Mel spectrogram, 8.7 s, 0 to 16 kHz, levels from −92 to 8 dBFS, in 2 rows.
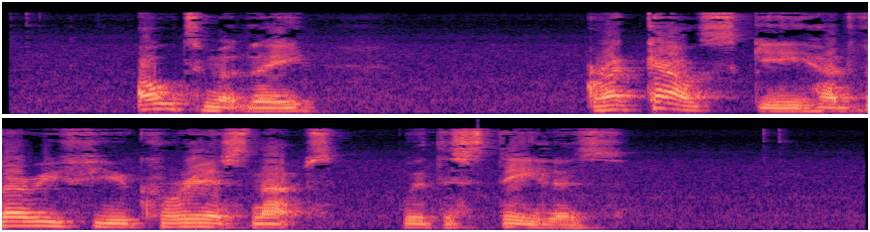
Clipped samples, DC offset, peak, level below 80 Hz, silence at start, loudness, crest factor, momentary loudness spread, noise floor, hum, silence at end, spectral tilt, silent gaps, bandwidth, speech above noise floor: under 0.1%; under 0.1%; 0 dBFS; -46 dBFS; 0.7 s; -13 LUFS; 14 dB; 9 LU; -46 dBFS; none; 1.25 s; -4 dB/octave; none; 11.5 kHz; 34 dB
